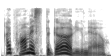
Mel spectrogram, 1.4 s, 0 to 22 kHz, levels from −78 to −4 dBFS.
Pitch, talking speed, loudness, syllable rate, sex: 165 Hz, 260 wpm, -17 LUFS, 6.5 syllables/s, female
